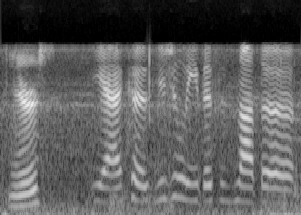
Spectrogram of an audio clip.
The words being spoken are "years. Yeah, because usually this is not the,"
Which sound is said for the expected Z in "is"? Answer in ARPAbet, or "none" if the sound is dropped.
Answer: Z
